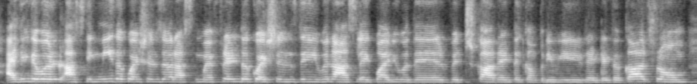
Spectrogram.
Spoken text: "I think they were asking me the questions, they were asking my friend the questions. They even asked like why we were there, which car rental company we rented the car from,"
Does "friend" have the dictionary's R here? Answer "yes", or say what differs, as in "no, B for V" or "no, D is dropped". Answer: yes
